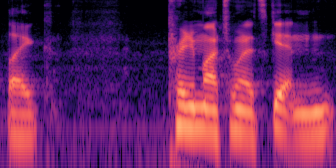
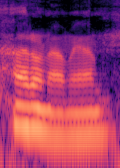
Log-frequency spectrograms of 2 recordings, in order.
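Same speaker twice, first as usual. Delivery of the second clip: ordinary talk, nothing marked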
